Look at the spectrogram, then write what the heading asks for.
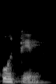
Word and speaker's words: útil: So you see that útil, it ends in an L. We should pronounce it útil, but we don't say útil, we say útil.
